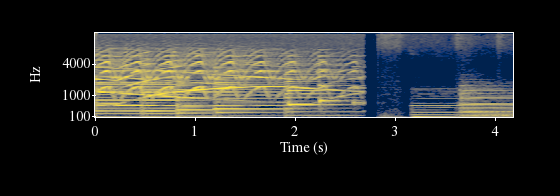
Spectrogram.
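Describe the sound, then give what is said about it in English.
Loud emergency vehicle sirens wail and warble together in overlapping sweeping tones, briefly cutting out before a steady high siren tone resumes. “But I could hear sirens and see lights, flashing lights, as I began to lose consciousness.”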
